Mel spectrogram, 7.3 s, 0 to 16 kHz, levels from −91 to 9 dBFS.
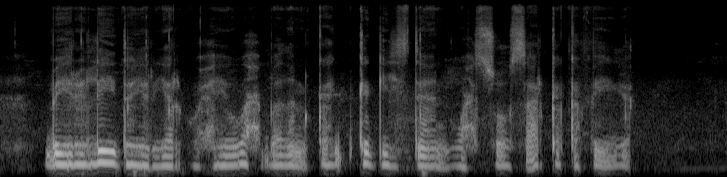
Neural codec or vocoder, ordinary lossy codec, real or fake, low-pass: vocoder, 44.1 kHz, 128 mel bands every 256 samples, BigVGAN v2; none; fake; 14.4 kHz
